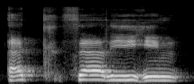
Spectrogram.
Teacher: Kəf hərfinin məxrəci dilin sonu və dilçəyin axırındadır.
